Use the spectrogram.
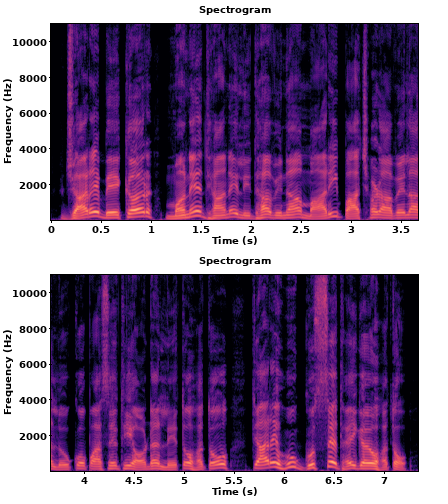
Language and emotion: Gujarati, angry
